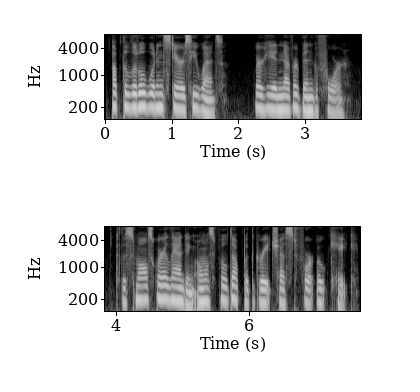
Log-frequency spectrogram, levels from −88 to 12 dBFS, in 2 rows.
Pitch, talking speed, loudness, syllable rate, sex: 175 Hz, 220 wpm, -15 LUFS, 5.7 syllables/s, female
